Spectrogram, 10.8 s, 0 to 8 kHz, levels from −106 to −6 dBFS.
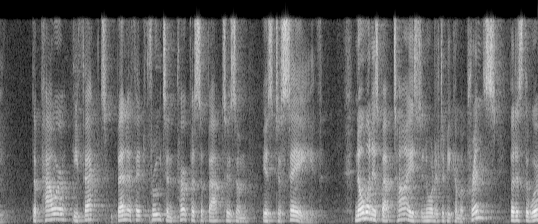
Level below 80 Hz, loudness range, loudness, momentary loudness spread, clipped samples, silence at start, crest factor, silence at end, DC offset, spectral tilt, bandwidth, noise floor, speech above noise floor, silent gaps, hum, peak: -62 dBFS; 3 LU; -23 LUFS; 12 LU; under 0.1%; 0 s; 20 dB; 0 s; under 0.1%; -3.5 dB/octave; 7.8 kHz; -55 dBFS; 32 dB; none; none; -4 dBFS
